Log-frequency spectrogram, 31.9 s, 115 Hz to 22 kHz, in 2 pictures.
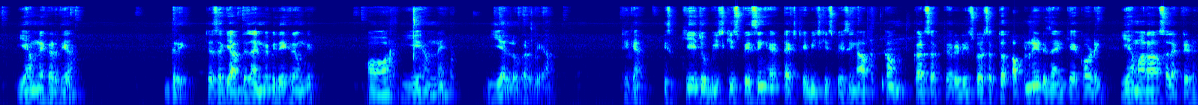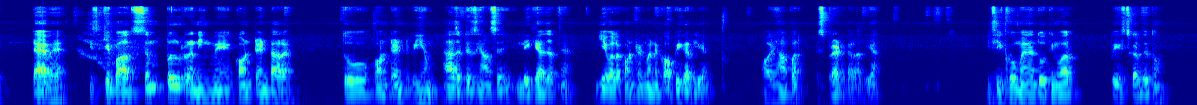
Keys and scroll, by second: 5.5 i, 7.1 space, 12.0 shift+Page_Down, 12.9 Page_Up, 13.1 Page_Up, 14.9 super+z, 21.1 super+z, 24.5 z, 25.5 v, 29.1 super+c, 29.3 super+v, 30.5 Escape.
